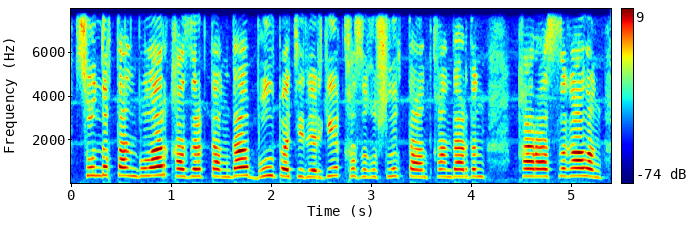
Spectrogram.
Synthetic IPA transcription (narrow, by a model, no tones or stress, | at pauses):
so̞nd̪əq̚t̪ɑnbʊlˠɑɾqʰɑzɪɾɡʲɪt̪ʰɑɴd̪ɑbʊlˠpʰæt̪e̞ɾle̞ɾɡʲe̞qʰəzəʁuʃəlˠəq̚t̪ʰɑnət̪̚qɑnd̪ɑɾd̪əɴ | qʰɑɾɑsəʁʰɑlˠəɴ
